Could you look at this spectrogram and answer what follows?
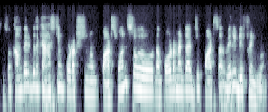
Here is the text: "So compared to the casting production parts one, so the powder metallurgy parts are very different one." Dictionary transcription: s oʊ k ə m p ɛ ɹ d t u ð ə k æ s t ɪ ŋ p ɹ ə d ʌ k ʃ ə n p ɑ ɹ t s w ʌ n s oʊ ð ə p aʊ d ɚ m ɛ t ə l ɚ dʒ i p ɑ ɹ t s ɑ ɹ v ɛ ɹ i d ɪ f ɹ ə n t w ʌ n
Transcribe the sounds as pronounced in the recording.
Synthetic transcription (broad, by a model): s oʊ k ə m p ɛ ɹ d t u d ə k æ s t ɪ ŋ p ɹ ə d ʌ k ʃ ə n p ɑ ɹ t s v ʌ n s oʊ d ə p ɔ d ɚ m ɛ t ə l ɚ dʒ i p ɑ ɹ t s ɑ ɹ v ɛ ɹ i d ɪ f ɹ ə n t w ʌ n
